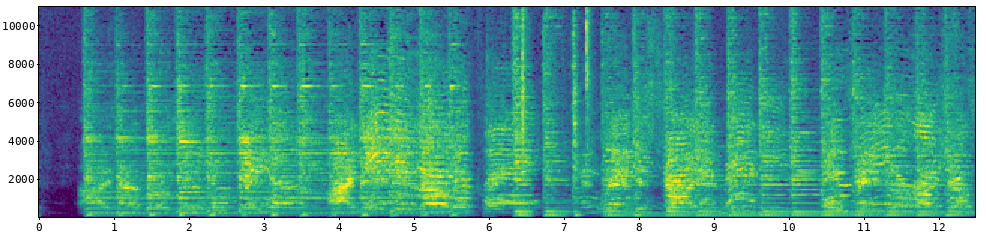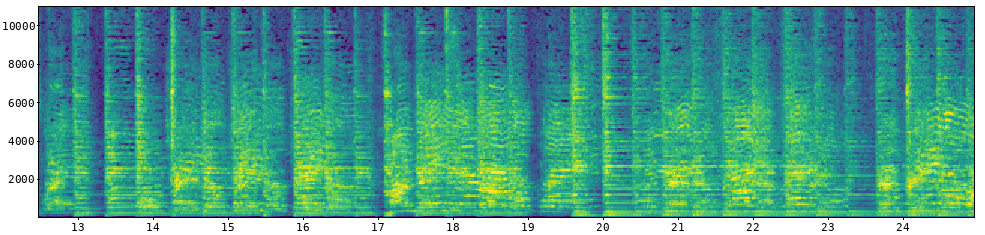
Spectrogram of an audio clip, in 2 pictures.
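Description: Acoustic guitar strummed in a steady rhythm, with voices singing a song along to it, starting about half a second in.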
